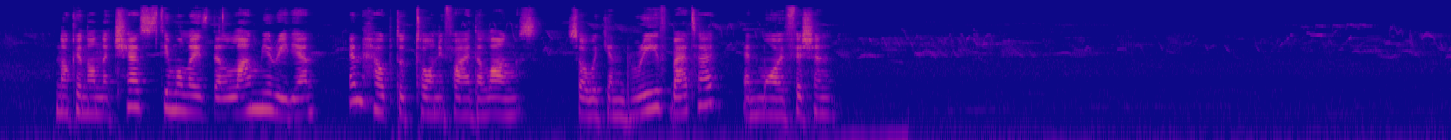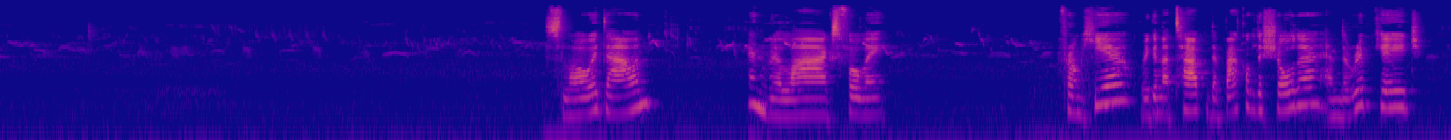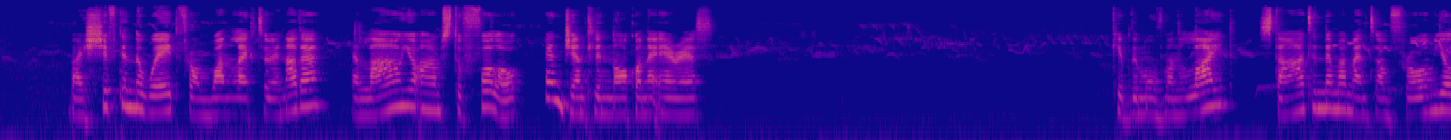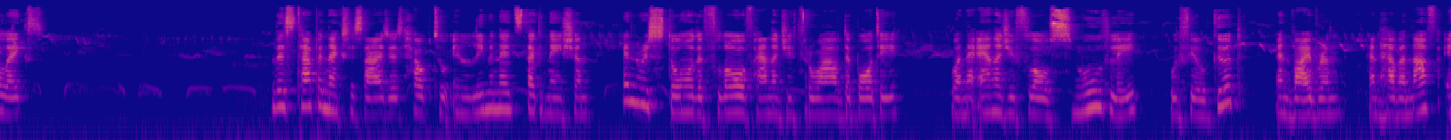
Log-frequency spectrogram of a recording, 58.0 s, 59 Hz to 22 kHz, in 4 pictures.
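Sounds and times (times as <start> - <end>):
small birds chirping and warbling: 0.0 - 58.0.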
